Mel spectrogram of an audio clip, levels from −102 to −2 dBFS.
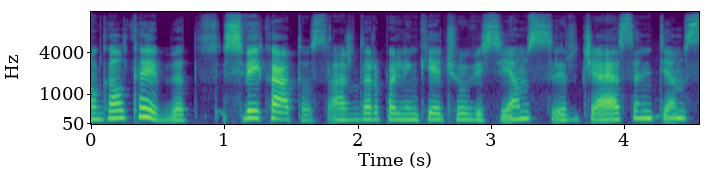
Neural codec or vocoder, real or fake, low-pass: none; real; 14.4 kHz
